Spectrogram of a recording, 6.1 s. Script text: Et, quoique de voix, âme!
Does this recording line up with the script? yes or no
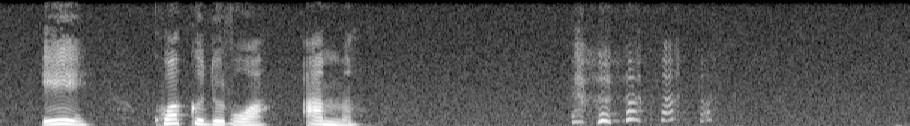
yes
